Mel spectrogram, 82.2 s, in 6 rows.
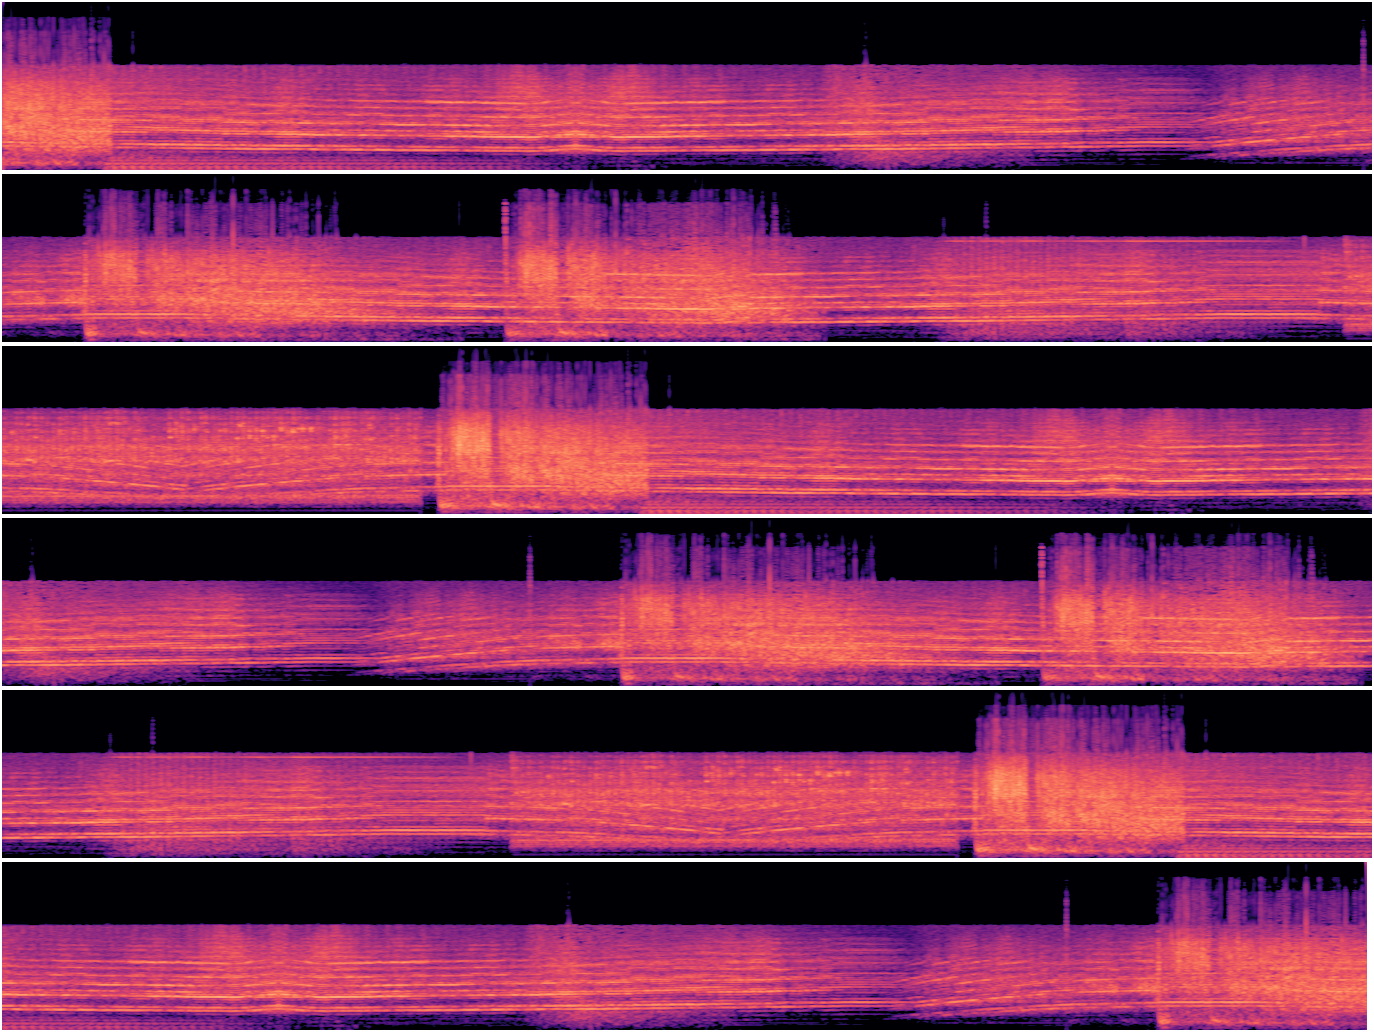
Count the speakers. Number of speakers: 0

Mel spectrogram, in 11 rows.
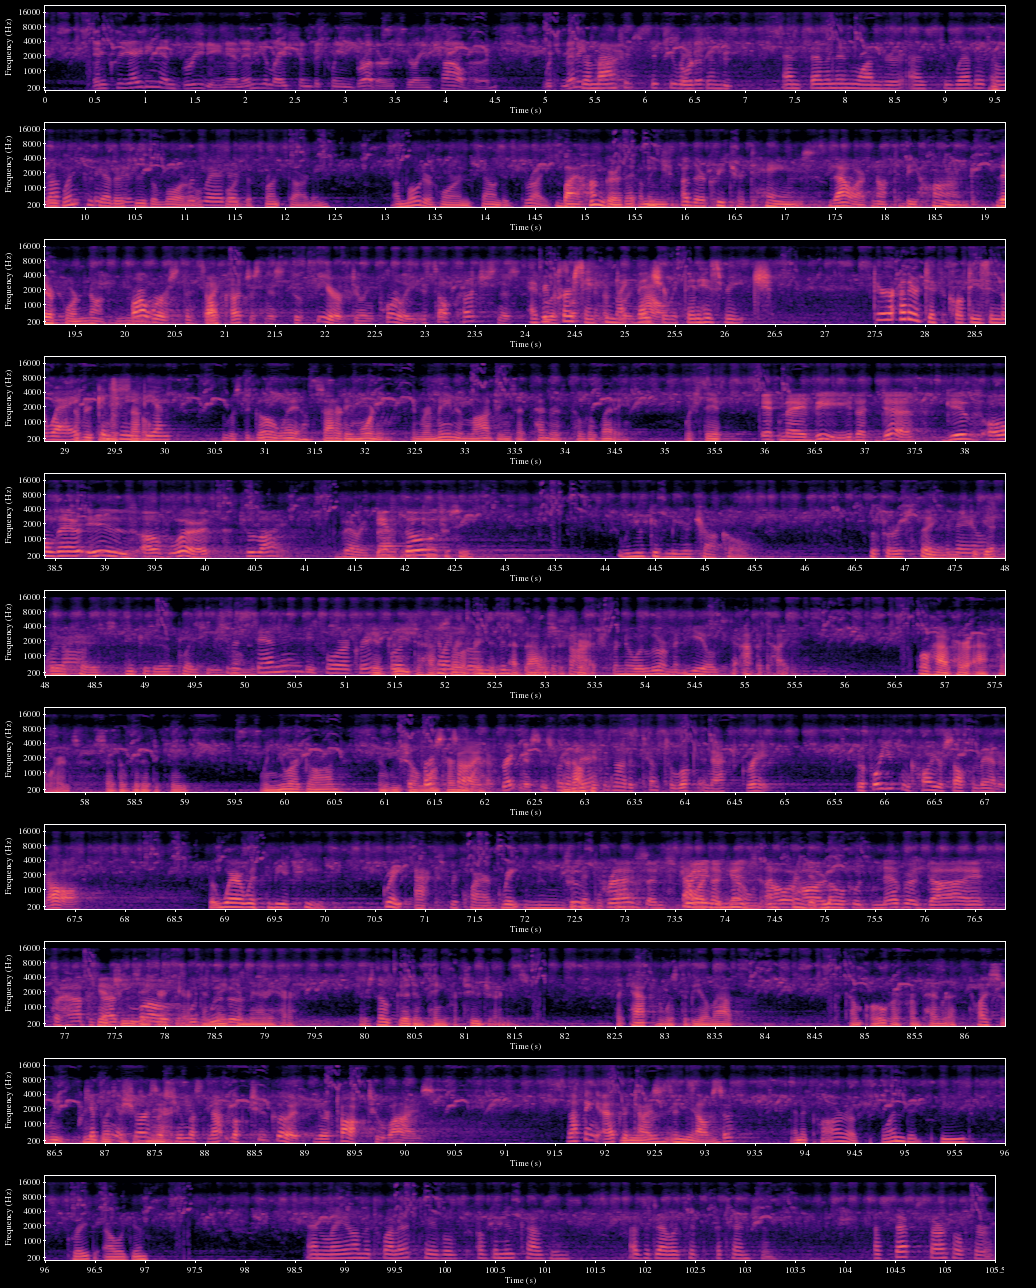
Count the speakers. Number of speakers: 9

